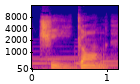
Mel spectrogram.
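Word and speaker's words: Qigong: Chi Gong, pronounced Chi Gong, means life energy cultivation.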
